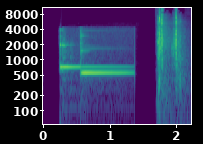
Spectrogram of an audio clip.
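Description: Two-tone doorbell chime: a higher note, then a lower one, ringing for about a second. A short noisy burst follows near the end.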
